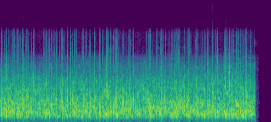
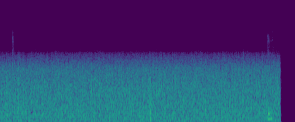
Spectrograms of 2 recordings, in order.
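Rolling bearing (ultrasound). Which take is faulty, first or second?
first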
